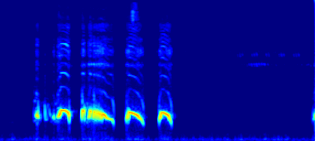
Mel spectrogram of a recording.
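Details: Spotted dove phrase of stuttered introductory notes, a long gliding coo and two shorter falling coos, followed by silence and the start of another phrase.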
